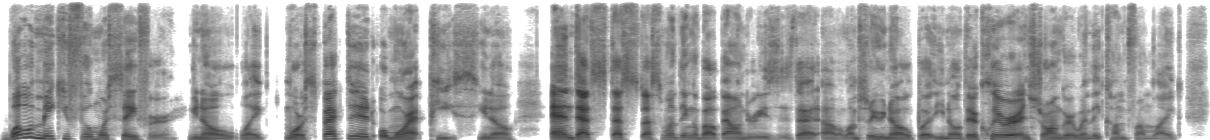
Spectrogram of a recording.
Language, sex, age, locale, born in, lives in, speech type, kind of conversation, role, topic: English, female, 30-34, en-US, United States, United States, conversation, advice, advisor, How can I set boundaries with my family?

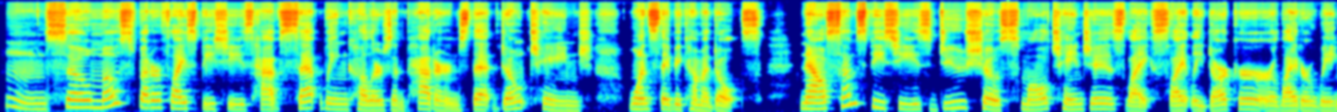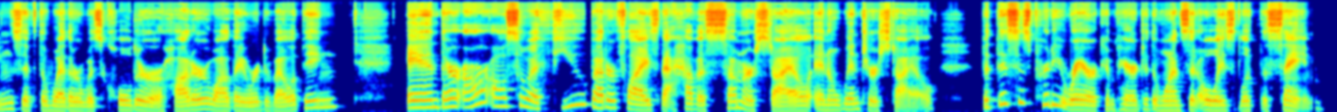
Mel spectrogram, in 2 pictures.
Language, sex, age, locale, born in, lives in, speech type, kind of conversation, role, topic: English, female, 40-44, en-US, United States, United States, read, expert-assistant, expert, How do patterns and colors help animals survive and how can we support butterflies?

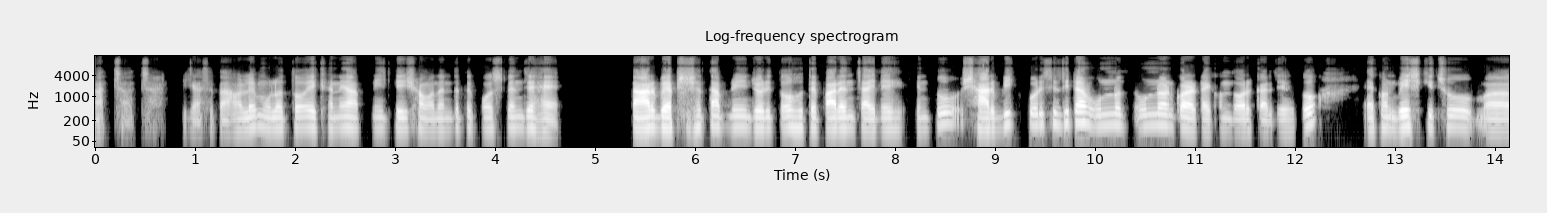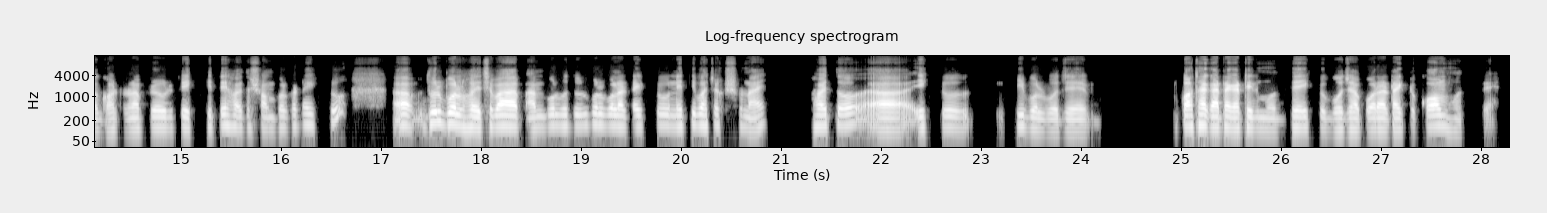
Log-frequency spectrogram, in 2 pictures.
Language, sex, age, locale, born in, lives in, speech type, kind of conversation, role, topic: Bengali, male, 25-29, bn-BD, Bangladesh, Bangladesh, conversation, advice, advisor, সম্পর্কের ভেতরের বিবাদ আমি কীভাবে শান্তভাবে মীমাংসা করতে পারি?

